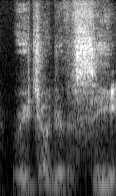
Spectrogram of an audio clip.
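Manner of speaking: very raspy, hoarse, rasping put-on voice. Retelling a driver with a beer in his cup holder, imitating his raspy voice. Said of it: "He had a very raspy voice".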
